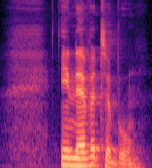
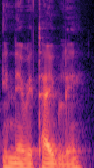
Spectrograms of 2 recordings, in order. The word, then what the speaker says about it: inevitable: Inevitable. Again, pronunciation here. It's got a neutra. It's not inevitably. It's inevitable. Inevitable. So we use the There's two neutrals. We call the neutra in English the schwa.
